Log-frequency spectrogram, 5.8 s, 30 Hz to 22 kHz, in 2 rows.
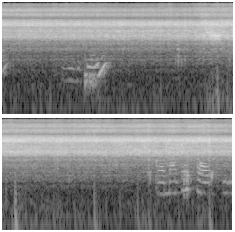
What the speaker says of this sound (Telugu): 3 టమాటాలు కొంచెం నూనె కూడా పోసుకుంటున్నానండి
